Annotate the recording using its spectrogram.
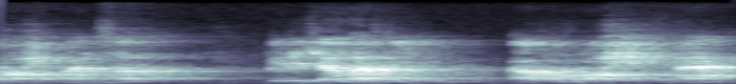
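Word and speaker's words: الرحمن: Ar-Rahman harus ha, kan Ar-Rahman.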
